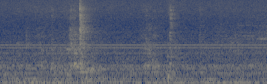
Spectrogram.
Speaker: it just drops down and that's the spring closing the valve off. So that valve is now closed.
